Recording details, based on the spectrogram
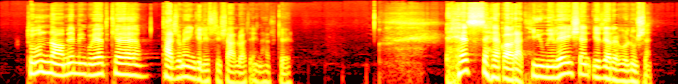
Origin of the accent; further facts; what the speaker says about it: Iran; من به عنوان یک ایرانی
